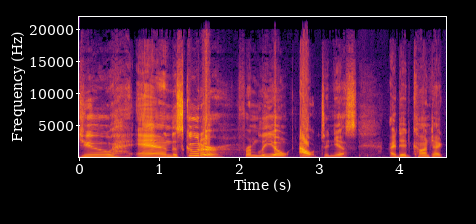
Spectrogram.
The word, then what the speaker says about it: Leoout: how you pronounce it you're going to hear it different ways on the YouTube but it's actually pronounced Leo out that's what the company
